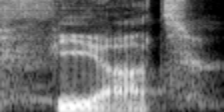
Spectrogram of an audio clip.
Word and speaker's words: fiat: crypto which are fi which is fiet some people pronounce it Fiat but I like to pronounce it the way that Allan Greenspan does here's the thing it's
